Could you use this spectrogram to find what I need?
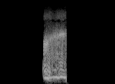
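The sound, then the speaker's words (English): A single short, buzzy raspberry blown with the lips, a quarter-second fart imitation made by a voice, fairly loud, with silence before and after. “That was me making a fart noise.”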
